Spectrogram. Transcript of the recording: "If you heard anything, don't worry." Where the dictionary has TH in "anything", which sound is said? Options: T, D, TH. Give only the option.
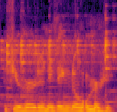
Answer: TH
